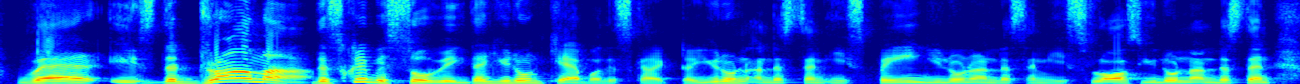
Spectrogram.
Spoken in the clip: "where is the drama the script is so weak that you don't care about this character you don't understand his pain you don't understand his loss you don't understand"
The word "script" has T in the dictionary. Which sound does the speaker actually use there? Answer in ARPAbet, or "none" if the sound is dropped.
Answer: none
